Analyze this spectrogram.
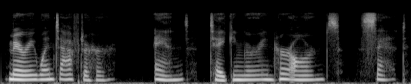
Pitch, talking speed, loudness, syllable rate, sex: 215 Hz, 160 wpm, -19 LUFS, 4.2 syllables/s, female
